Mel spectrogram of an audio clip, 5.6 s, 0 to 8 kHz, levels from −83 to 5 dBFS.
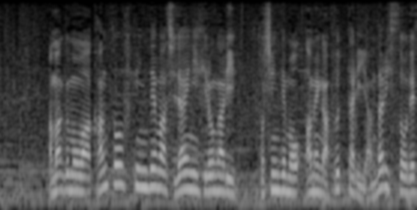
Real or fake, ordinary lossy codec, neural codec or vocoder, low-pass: real; none; none; none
